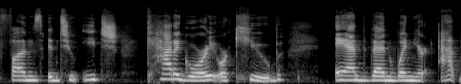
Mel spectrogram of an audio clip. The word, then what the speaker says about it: Qube: Cube, that is spelled Qube.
